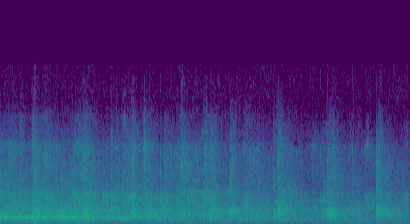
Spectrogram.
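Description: Congregation applauding, the clapping slowly dying away.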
